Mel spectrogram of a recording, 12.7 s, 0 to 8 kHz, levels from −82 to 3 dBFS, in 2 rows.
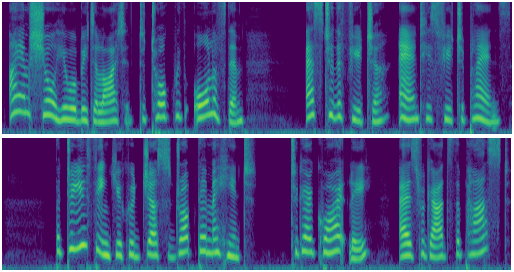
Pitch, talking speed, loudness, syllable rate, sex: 250 Hz, 185 wpm, -20 LUFS, 4.6 syllables/s, female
